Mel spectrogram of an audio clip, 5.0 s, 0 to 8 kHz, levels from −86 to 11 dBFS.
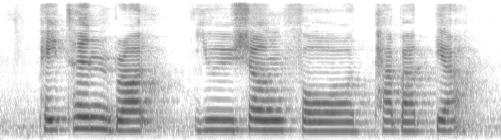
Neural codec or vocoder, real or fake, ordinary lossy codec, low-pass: codec, 24 kHz, 3.1 kbps, DualCodec; fake; none; 7.2 kHz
